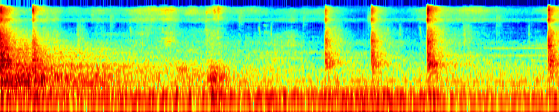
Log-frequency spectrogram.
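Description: Game pieces knocking on a tabletop board game: a sharp knock at the start, then three quick clacks about two and a half to three seconds in, over a steady low hum.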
